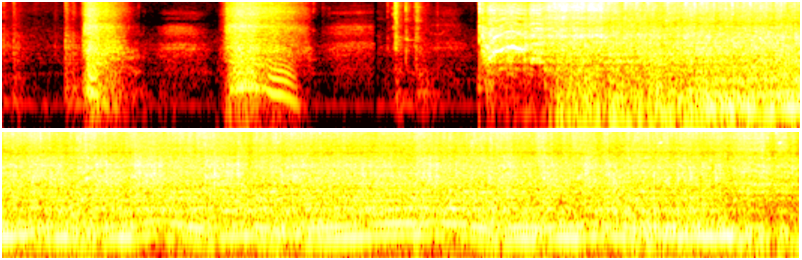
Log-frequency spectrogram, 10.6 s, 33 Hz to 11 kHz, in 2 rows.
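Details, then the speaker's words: Truck engine just started on a $200 Temu knockoff carburetor: the idle wavers and stumbles with uneven pops, coughing back through the carb. Owner suspects it is running lean. "I'm going to fart around with this a little longer, but I bet you she's lean cuz she is popping all sorts o"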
